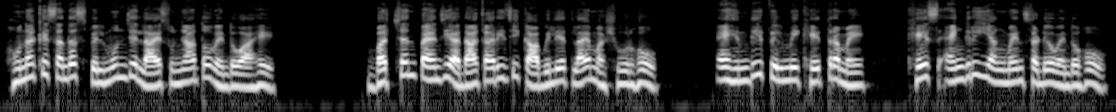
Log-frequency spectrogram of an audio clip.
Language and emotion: Sindhi, neutral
